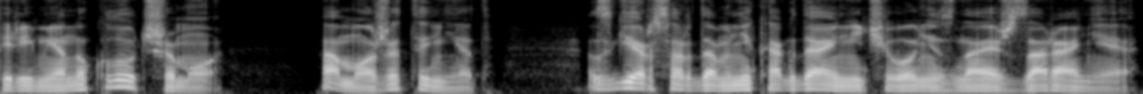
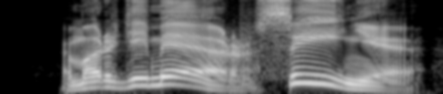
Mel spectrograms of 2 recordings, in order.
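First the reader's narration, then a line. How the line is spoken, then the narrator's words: Joyful shout. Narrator (Russian): закричал он радостно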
